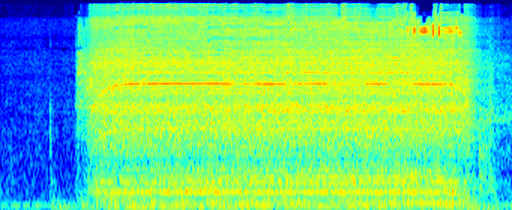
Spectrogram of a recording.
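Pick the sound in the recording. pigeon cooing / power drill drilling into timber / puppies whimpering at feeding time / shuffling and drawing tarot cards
power drill drilling into timber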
